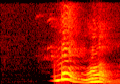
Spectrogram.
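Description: A single drawn-out vocalization from a begging dog, a whiny, pleading yelp that rises and bends in pitch before trailing off, alone after a moment of quiet.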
